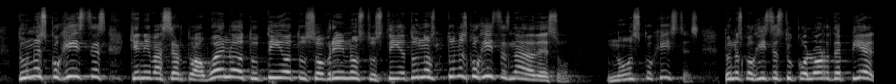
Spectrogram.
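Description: On a very clean recording with a silent background, a man speaks at an extremely high pitch and a fairly quick pace, with ordinary pitch variation. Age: 50s. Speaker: pastor. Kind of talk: sermon.

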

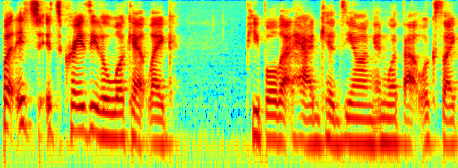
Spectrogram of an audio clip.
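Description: In a very clean recording with a silent background, a woman talks at a moderate pace with a very deep, low pitch. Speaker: podcast host. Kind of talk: interview. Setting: at her home.

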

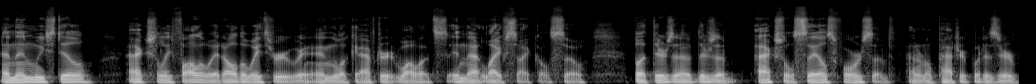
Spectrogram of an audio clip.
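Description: With a Canadian prairie accent, a man speaks at a fairly low pitch in monotone, flat intonation. The background is quiet. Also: fairly quick pace. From Saskatchewan, Canada. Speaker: agricultural product development director. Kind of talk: interview. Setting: studio.

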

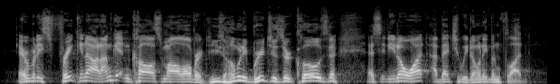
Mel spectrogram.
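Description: With an Upper Midwest accent, a man speaks very fast. His medium-pitched voice has lively intonation. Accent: Upper Midwest (Minnesota). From Minnesota. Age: 50s. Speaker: podcast host, former radio host. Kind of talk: casual chat. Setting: studio.

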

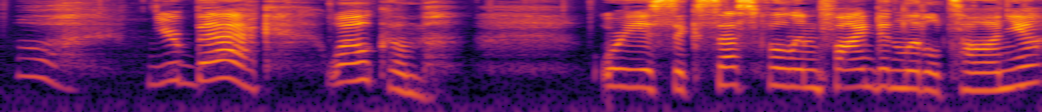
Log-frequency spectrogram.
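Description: A woman's high-pitched voice at a fairly slow pace, with lively intonation and long, frequent pauses. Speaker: tavern keeper character voice.

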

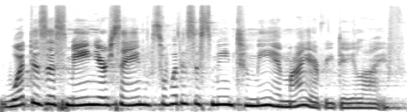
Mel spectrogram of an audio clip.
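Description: A woman speaks loudly in a high voice at a moderate pace. Her pitch swings very widely. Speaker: pastor. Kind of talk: sermon. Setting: church.

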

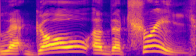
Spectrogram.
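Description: In a put-on character voice, a man speaks at a high pitch with very wide pitch swings. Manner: loud.

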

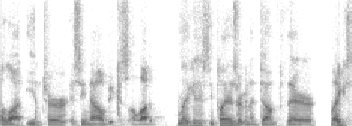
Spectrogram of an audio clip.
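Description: At a moderate pace, this is a plain, everyday voice with ordinary pitch variation. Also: man. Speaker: co-host or regular guest, card game player. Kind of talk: casual banter podcast chat. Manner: profane, casual.

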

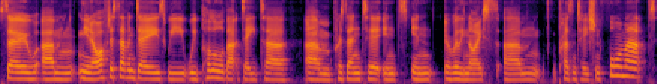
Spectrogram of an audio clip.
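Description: Someone with a London accent talks at a fairly slow pace, with a bright, sharp tone and fairly even intonation. The recording is very clean, with a silent background. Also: woman, medium pitch for a woman. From England, London. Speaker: real estate agent and podcast host. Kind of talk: casual interview.

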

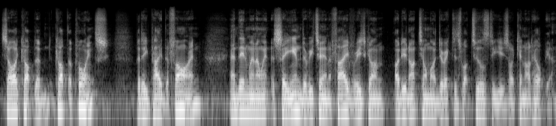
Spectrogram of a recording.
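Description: With an Australian accent, a man talks at a fairly quick pace in a fairly low pitch with ordinary pitch variation, on a very clean recording with a silent background. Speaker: motorsport commentator. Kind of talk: casual interview, storytelling. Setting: racetrack. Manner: chatty, laughs often.

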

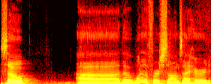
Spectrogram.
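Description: With a Midwestern US accent, a man speaks in a fairly high pitch with a dark, mellow tone. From Iowa. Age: 70s. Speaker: blues musician and former pastor. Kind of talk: casual interview.

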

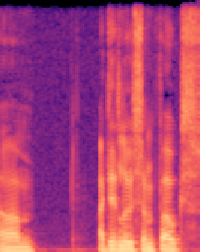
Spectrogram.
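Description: In a very clean recording with a silent background, a man with an American accent speaks very slowly in a dark, mellow tone at medium pitch, his intonation monotone and flat. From US, Italian American family. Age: 60s. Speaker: men's ministry leader, military veteran. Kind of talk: casual chat. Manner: halting.

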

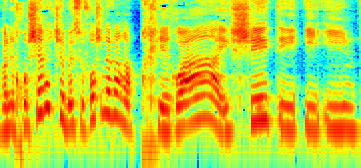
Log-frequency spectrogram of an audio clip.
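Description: A woman with a Russian accent speaks at a moderate pace with ordinary pitch variation. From Israel, Russian-speaking immigrant family. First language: Russian (speaking Hebrew). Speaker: home-education graduate and mother. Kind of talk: podcast interview. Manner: halting, frequent repetitions.

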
